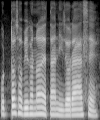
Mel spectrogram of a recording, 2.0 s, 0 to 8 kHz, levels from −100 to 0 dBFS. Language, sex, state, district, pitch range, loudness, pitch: Assamese, male, Assam, Kamrup Metropolitan, 135-155 Hz, -15 LUFS, 145 Hz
